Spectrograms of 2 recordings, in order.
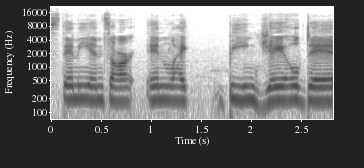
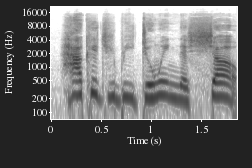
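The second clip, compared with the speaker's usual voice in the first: mock threatening, menacing tone; 3 semitones higher, 4 dB louder than usual. Retelling a call from a stranger about the show, imitating a threatening caller. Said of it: "it was a very threatening tone".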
